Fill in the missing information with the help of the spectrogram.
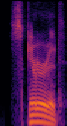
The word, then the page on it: skirret: American English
